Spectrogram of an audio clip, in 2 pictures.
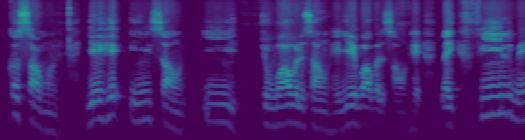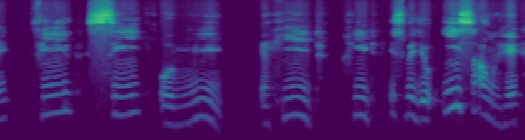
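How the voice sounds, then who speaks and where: Young man teaching grammar, slow and repetitive. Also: a little high. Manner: explains slowly, mixes English terms into Hindi, repeats key words. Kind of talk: classroom lesson.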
